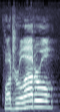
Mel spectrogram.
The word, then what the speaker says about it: quadrilateral: trying there we go quadrilateral five syllables again quadrilateral parallelogram so yes and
